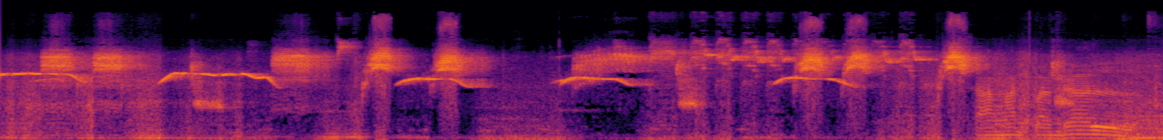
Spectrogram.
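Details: Asian pied starling held in the hand and singing vigorously: a series of arched whistled notes alternating with harsh, crackling bursts, ending in a nasal, chattering rattle.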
